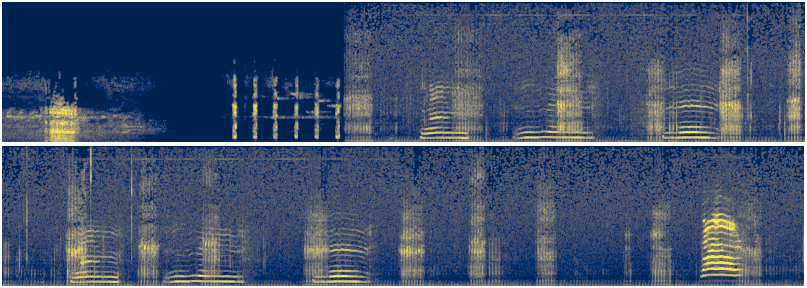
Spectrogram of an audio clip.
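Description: Domestic cat making a run of short, level-pitched chirping meows, about one every second and a half and ending in a higher rising call, over a low steady rumble. Before it come a short breathy burst and a quick series of sharp clicks.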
